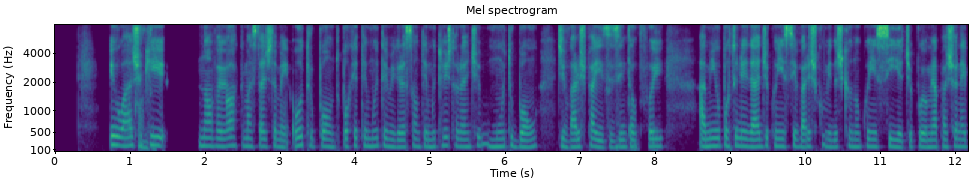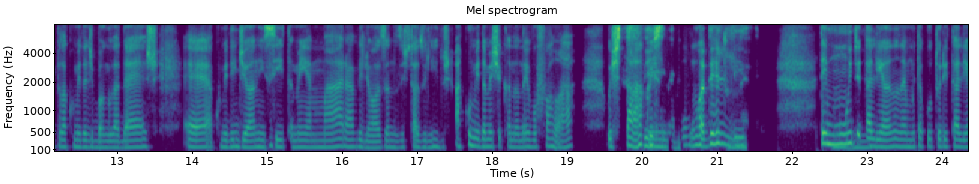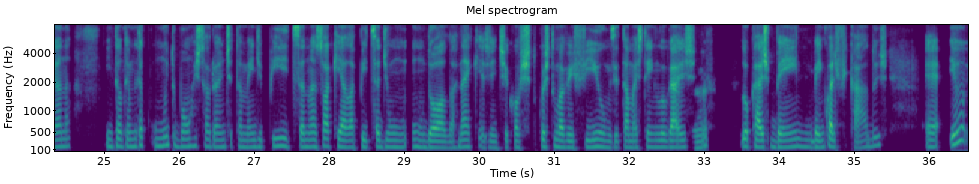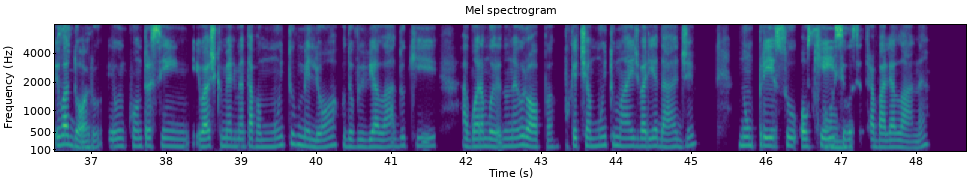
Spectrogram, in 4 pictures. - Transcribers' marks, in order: other background noise; unintelligible speech
- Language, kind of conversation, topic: Portuguese, podcast, Qual lugar você sempre volta a visitar e por quê?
